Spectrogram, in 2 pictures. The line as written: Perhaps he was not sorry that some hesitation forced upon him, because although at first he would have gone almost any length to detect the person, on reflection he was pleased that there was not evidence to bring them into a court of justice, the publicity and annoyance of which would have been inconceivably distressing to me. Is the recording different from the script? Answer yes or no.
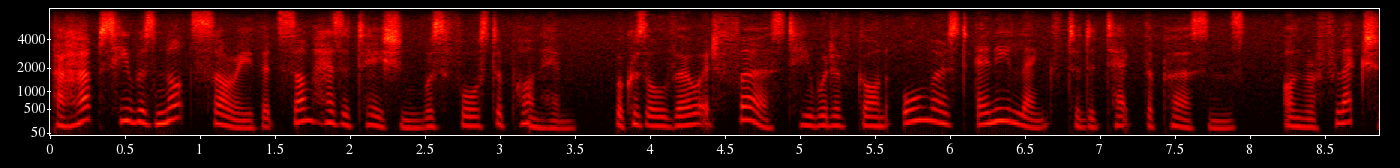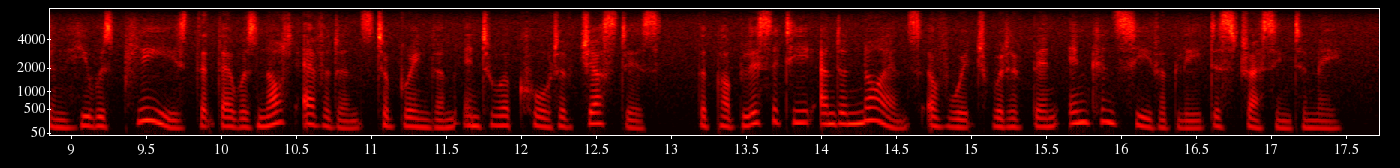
yes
